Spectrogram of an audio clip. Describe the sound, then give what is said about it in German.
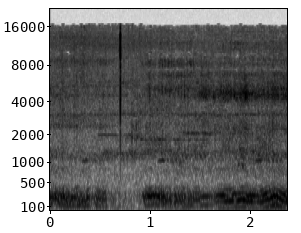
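A person imitates the snoring of someone taking a nap, with two long, low, rumbling breaths separated by a short pause. The second breath wavers slightly in pitch. It is fairly loud, with no talking. “scheint gerade äh, zu ein Nickerchen zu machen und das Feuer gar nicht zu bemerken.”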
